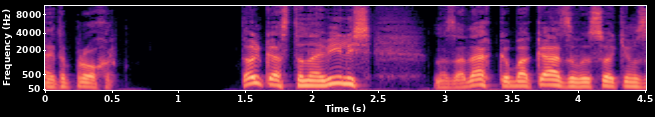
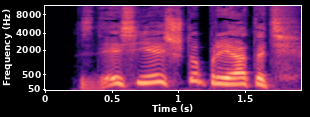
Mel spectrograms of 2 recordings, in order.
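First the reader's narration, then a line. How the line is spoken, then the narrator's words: Cheerful official. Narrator (Russian): весело проговорил чиновник особых поручений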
